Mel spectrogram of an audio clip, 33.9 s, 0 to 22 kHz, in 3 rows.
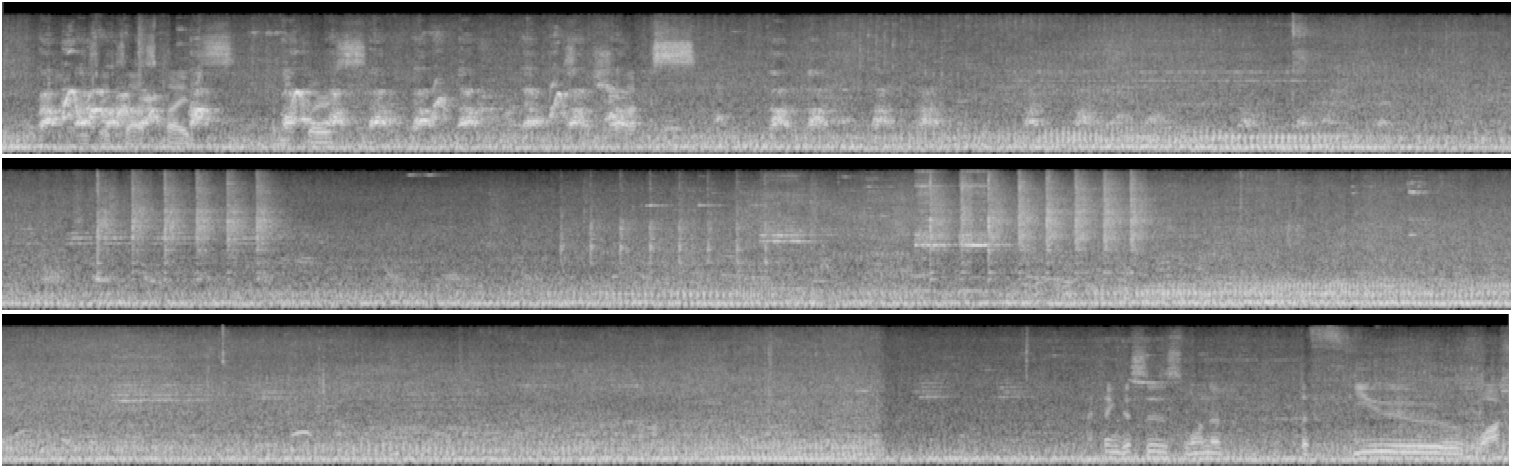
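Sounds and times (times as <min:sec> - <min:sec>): motorbike and scooter traffic: 0:00.0 - 0:33.9.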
